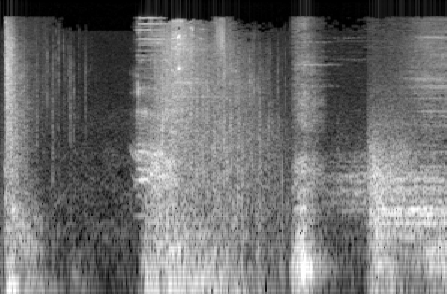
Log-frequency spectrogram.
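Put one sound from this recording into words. A young man talks into a microphone with animation.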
